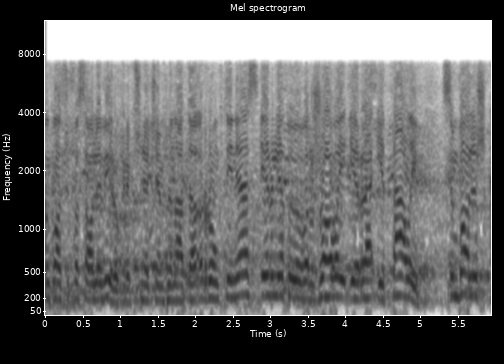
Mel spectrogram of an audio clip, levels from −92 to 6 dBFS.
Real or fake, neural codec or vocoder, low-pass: real; none; 7.2 kHz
